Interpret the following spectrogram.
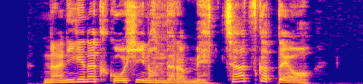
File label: man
